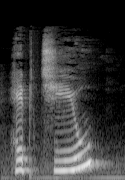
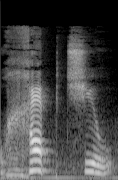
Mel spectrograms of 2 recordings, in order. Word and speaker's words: réptil: Como eu já havia dito, projetil, projétil, reptil ou réptil.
